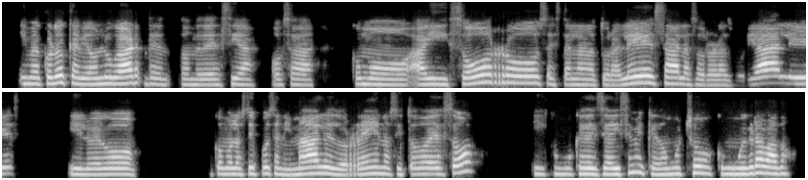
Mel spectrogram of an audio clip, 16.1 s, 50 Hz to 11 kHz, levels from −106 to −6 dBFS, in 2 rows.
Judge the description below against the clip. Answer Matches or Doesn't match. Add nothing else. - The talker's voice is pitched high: Matches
